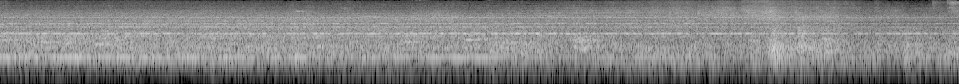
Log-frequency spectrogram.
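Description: MEMU electric multiple unit train pulling slowly out of the platform, its running noise carrying steady high whining tones. A lower hum fades out around the middle, and a single sharp knock comes about eight seconds in.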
